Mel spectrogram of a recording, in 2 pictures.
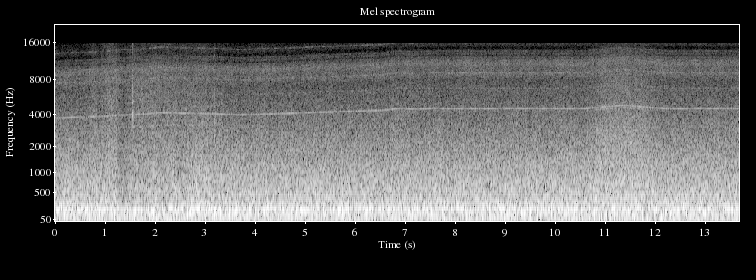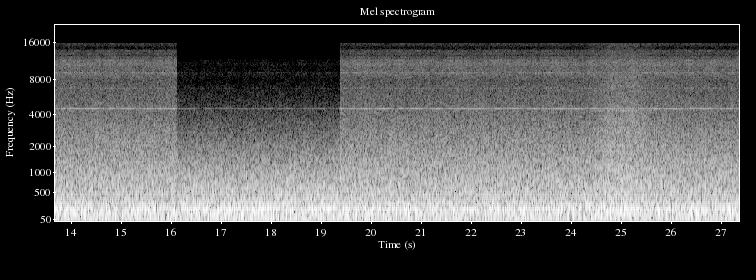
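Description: A jet fighter's engine roars.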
